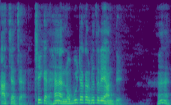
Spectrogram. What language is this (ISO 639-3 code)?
ben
